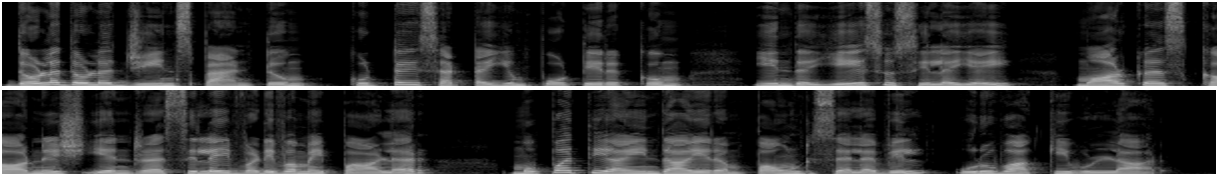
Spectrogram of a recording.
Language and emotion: Tamil, neutral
